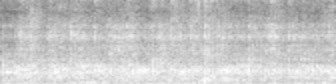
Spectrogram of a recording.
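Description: Studio audience laughing, a steady crowd noise, heard through a television's speaker.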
